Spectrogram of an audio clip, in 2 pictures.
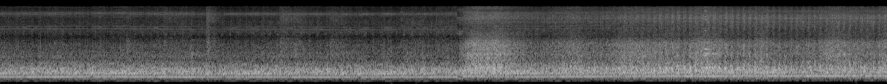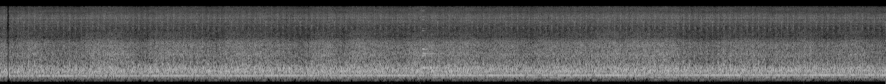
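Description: A motorboat engine drones steadily, rising slightly in pitch.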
